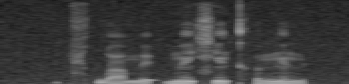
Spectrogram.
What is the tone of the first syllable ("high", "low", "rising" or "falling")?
low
